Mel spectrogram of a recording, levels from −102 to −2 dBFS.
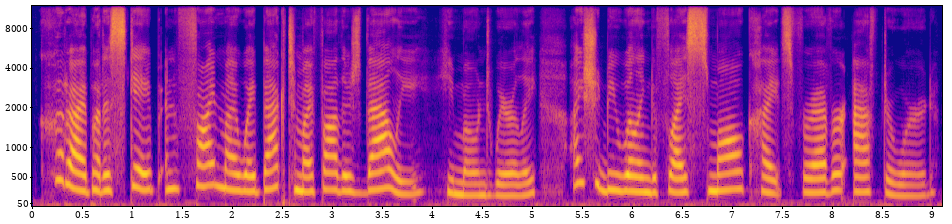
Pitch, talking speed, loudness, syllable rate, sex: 260 Hz, 170 wpm, -18 LUFS, 4.6 syllables/s, female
